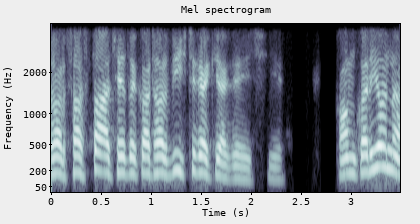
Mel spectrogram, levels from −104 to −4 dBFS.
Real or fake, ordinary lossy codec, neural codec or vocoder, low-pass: real; none; none; 3.6 kHz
